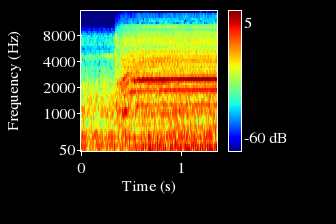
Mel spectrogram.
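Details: 1972 Mercedes-Benz 280 SE 4.5 (W108) AC cabin blower motor, bench-run on a battery after cleaning and lubricating its shaft bearings to cure screeching: spins up within a fraction of a second to a smooth, steady high whine with no grinding or ticking; healthy.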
